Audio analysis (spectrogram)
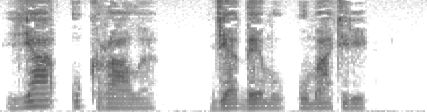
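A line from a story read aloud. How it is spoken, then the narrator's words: Quiet. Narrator (Russian): тихо сказала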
